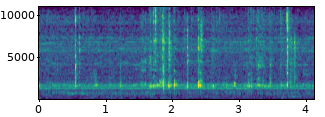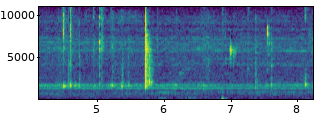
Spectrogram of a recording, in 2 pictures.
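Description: Faint handling noises: scattered light clicks and taps as a burger bun is set onto food in a plastic takeout container, with one low thump about seven seconds in. A faint steady high whine runs underneath.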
